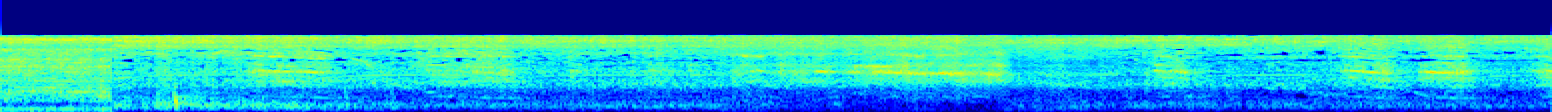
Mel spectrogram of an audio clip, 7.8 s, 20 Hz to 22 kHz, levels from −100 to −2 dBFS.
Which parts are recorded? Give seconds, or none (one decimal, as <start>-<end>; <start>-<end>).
0.0-3.6; 5.6-7.8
